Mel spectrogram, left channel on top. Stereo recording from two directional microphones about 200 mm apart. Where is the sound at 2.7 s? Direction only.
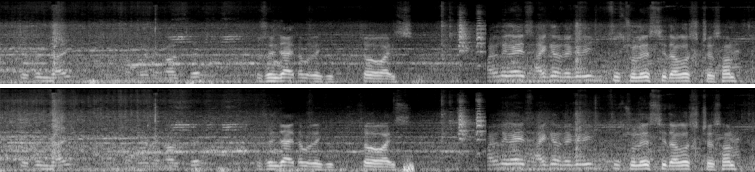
40° left (ahead or behind).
